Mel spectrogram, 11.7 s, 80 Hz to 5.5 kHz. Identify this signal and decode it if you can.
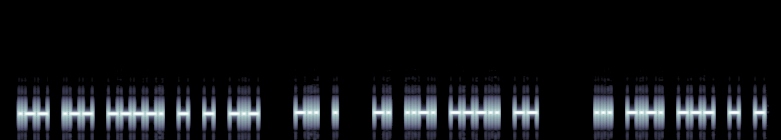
Morse code, heard as a keyed tone, about 25 wpm, spaced as for 20 wpm, 590 Hz. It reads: WW9TT K DE NF8M SCOTT
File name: qso223 20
